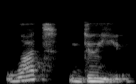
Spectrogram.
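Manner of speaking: WHAT, then DO YOU, each word said in full; fully pronounced words. Shown as a demonstration. Teacher reading every word for the class, fully pronounced. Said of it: "read all the words, you have to respect".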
